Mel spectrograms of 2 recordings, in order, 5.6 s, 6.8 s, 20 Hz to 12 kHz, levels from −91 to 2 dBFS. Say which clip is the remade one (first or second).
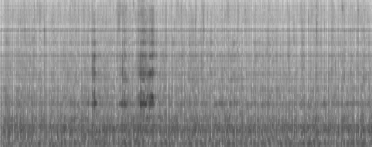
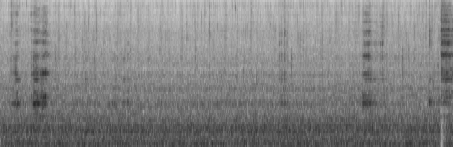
first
